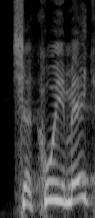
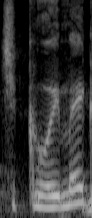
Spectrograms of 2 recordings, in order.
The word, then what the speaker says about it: Chukwuemeka: Without further ado, I want to introduce you to my very good friend, Chukwuemeka. Chukwuemeka, I said it right. Chukwuemeka.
